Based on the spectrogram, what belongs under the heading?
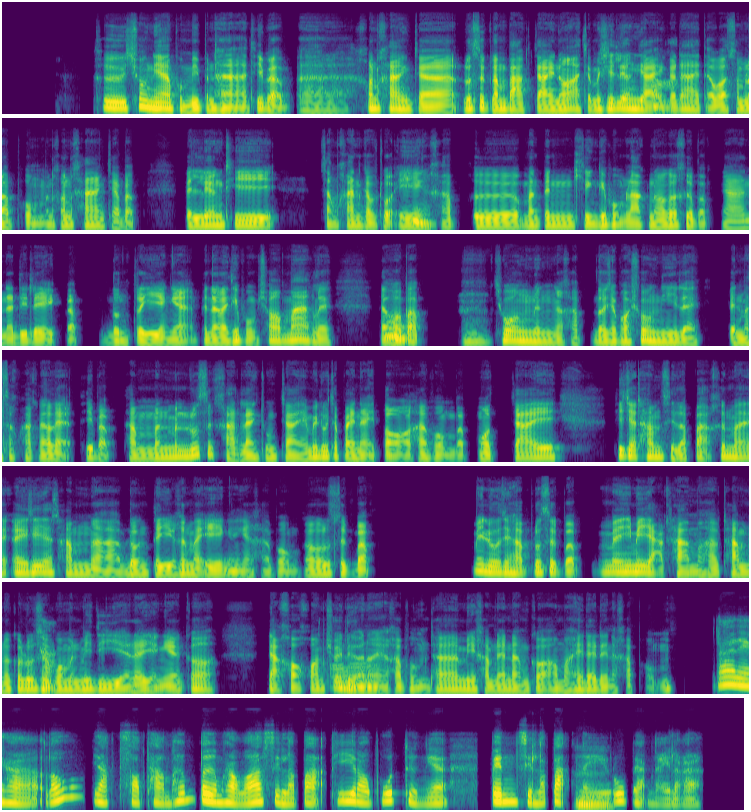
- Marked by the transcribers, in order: tapping; other background noise; sigh
- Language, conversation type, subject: Thai, advice, ทำอย่างไรดีเมื่อหมดแรงจูงใจทำงานศิลปะที่เคยรัก?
